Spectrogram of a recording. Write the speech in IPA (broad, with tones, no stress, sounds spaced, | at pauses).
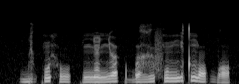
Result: ɡ͡b i˧ kʷ ĩ˦ h u˧ | ɲ ã˧ ɲ ə˦ | ɓ ə˧ ɣ ɨ˦ f ũ˦ ŋ i˦ t ŋ oː˧ ɡ͡b ɔ˨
